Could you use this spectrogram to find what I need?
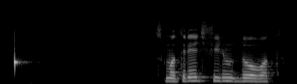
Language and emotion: Russian, neutral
